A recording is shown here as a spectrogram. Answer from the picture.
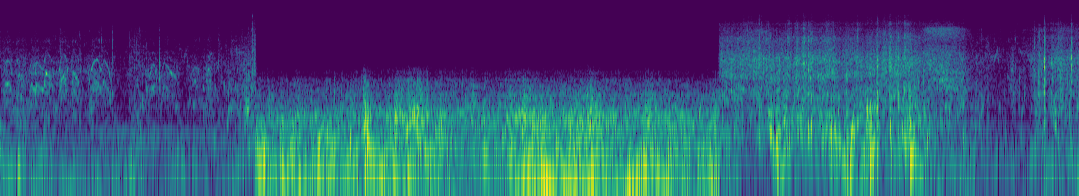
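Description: A hooked muskie thrashing and splashing at the water's surface, the splashing growing louder and heavier from about a quarter of the way in.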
